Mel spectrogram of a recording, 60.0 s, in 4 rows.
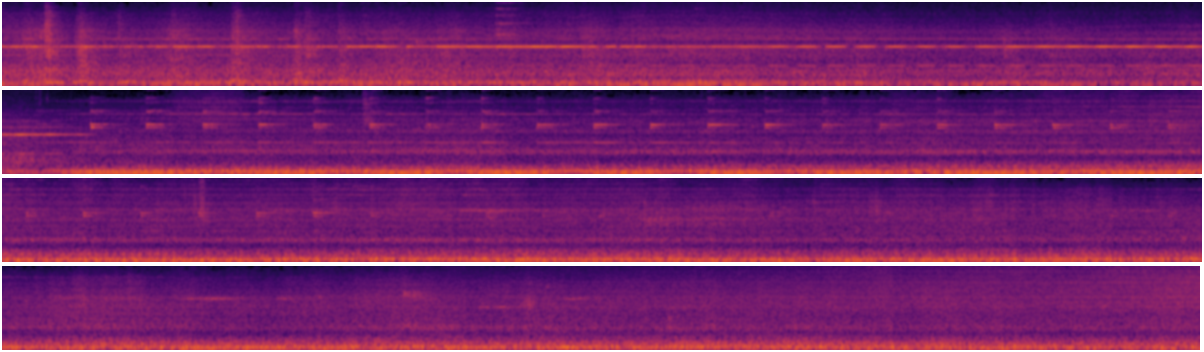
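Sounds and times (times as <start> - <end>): freight train rumbling past: 0.0 - 59.9
repeating ringing tone: 1.7 - 16.3.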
